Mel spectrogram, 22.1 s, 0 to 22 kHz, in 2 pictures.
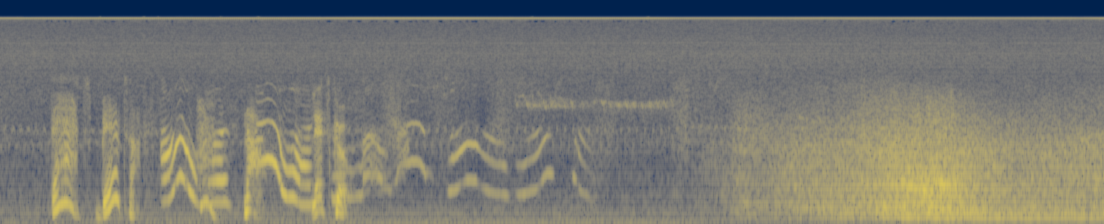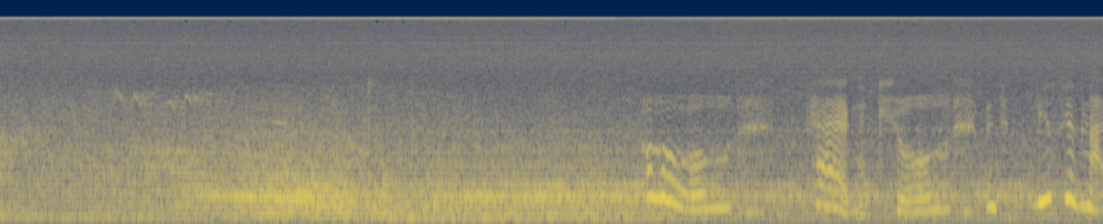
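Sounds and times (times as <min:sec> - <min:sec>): truck engine approaching: 0:06.9 - 0:22.0
cartoon rushing engine noise: 0:07.1 - 0:22.0.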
